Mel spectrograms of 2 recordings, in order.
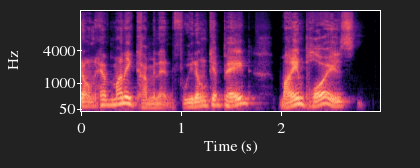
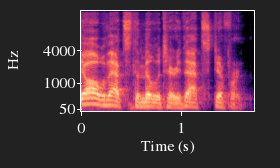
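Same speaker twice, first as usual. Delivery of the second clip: mock dismissive excuse; 8 dB louder, faster than usual. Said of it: "theatrical things that somebody could say".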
